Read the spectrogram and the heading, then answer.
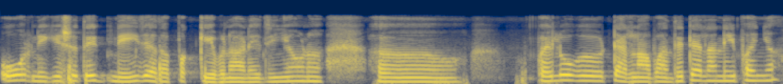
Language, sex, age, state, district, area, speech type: Dogri, female, 45-60, Jammu and Kashmir, Samba, rural, spontaneous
